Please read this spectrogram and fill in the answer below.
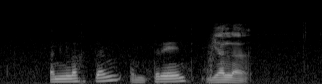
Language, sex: Afrikaans, male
